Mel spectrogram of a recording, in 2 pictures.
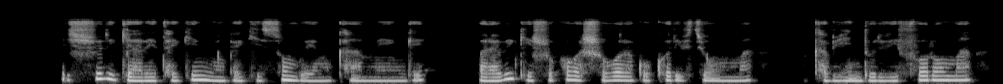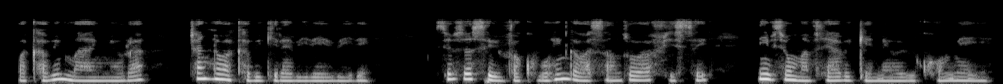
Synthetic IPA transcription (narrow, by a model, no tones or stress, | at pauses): iʃuːɾiɾɟaɾe̞tʰaɾɟiːɲuːɡaɡiːsuːmbuje̞mukʰame̞ːŋɡe̞ | βaɾaβiɡiʃukʰo̞βaʃo̞βo̞ɾaɡukʰo̞ɾivjuːma | βakʰaβihiːnduɾiɾifo̞ɾoma | βakʰaβimaɲuɾa | t͡ʃaːŋɦe̞βakʰaβiɡiɾaβiɾe̞βiɾe̞ | iv̥jo̞vjo̞ːseβivakʰuβuɦiːŋɡaβasaːnzuweβafise̞ | nivjuːmavjaːβiɡe̞ne̞we̞βikʰo̞me̞je̞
